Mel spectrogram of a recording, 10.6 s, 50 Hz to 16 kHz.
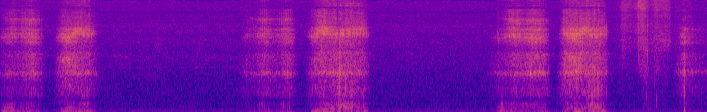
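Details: Real-time recording of a woman asleep at night, no talking, very tired: rumbling snores in pairs, about 16 a minute, with quiet pauses between and a faint click near the end; sleep snoring.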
